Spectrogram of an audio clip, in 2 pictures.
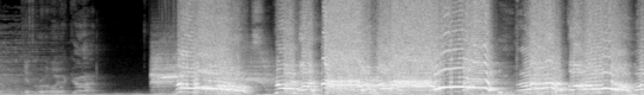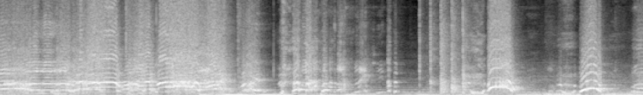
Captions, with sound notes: Do you have to run away? *panic and screaming*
